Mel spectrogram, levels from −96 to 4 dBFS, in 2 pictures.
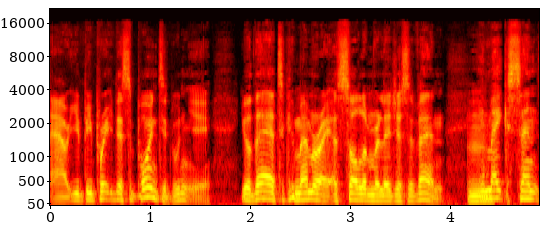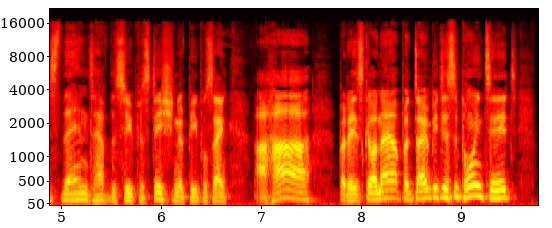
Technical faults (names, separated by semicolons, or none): none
